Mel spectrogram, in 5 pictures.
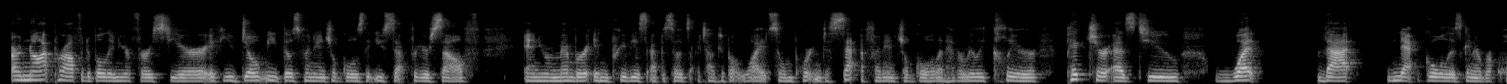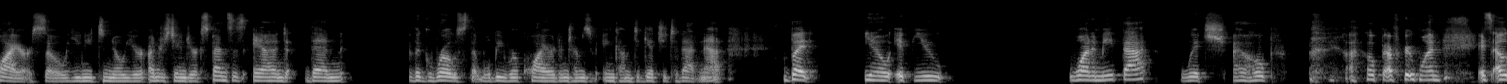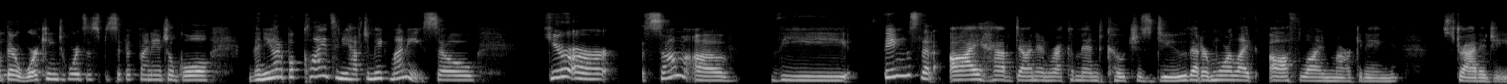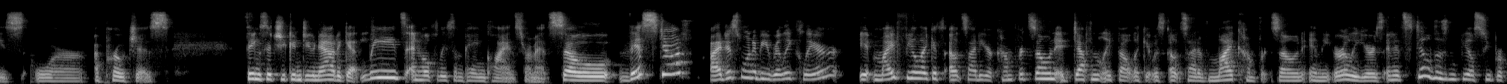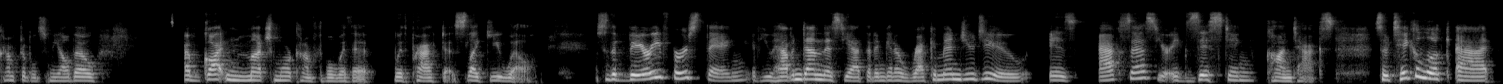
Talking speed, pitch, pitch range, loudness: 190 wpm, 185 Hz, 170-225 Hz, -24 LUFS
